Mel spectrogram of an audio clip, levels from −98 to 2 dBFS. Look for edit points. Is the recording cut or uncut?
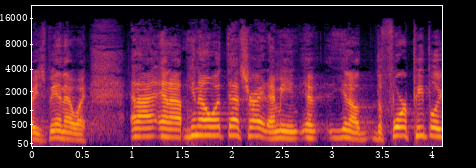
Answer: cut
